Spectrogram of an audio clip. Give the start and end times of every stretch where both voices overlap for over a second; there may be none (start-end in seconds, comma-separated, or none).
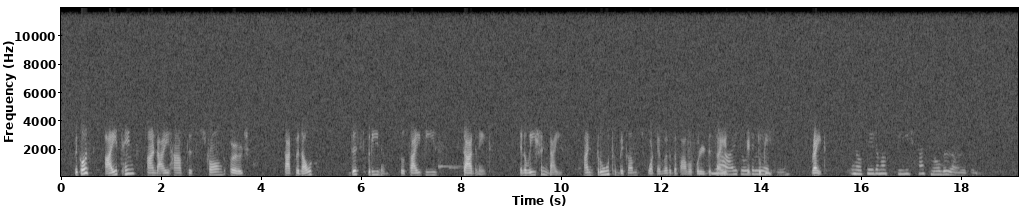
13.0-14.2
